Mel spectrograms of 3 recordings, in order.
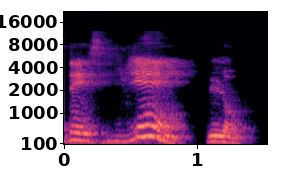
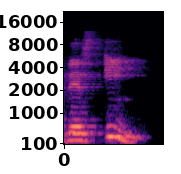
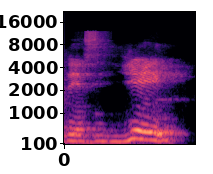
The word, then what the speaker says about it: deshielo: Pero yo no digo deshi, sino que dices deshielo. Y pareciera que la H sonaría más o menos como una consonante Y, ¿cierto? Con yeísmo. Porque usted no dice el deshi, sino el desye.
